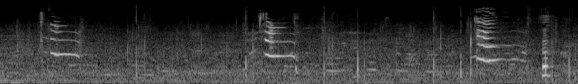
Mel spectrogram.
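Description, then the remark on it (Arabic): A cat that is running fast, as if fleeing something, meows three times, each call a short rising-then-falling cry spaced about two seconds apart, with a few faint clicks and a light background hiss. “نعم انظر انظر إلى تلك القطة إنها تجري بسرعة إنها تهرب من شيء ما”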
